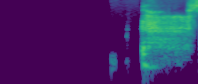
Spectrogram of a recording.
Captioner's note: frustrated sigh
